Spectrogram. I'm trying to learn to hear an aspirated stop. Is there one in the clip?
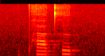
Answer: yes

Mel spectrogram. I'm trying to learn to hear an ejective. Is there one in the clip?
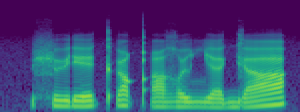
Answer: yes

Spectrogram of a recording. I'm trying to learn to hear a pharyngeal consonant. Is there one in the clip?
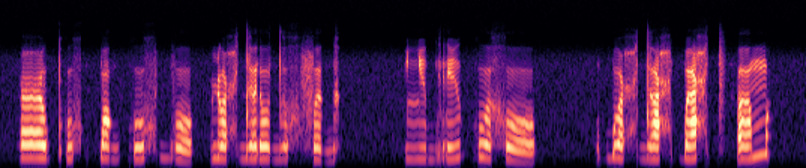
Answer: yes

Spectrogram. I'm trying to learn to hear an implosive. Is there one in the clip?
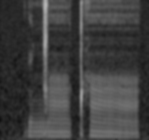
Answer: no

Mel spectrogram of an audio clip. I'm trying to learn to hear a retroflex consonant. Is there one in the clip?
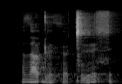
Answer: yes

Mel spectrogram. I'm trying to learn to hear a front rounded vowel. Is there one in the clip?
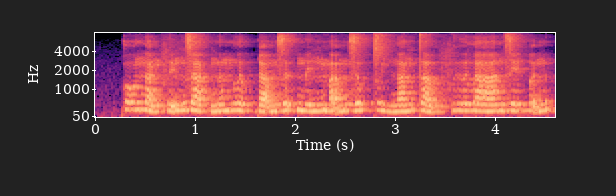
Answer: no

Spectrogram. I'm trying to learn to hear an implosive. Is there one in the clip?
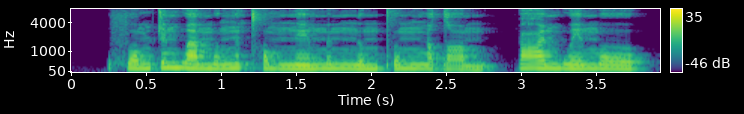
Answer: no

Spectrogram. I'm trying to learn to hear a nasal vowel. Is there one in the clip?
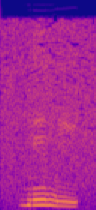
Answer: yes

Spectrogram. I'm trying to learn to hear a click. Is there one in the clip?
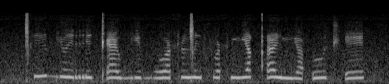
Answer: yes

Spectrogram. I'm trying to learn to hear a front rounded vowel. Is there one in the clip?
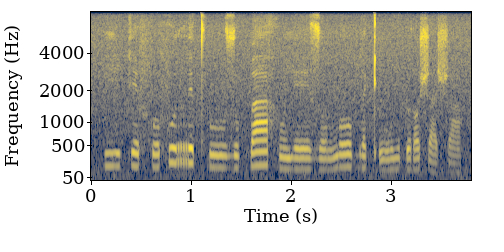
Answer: no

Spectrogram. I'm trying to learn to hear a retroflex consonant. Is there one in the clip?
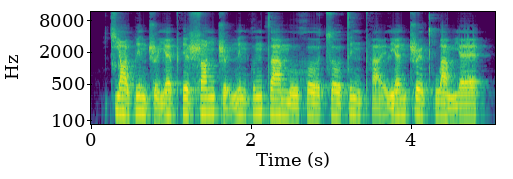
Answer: yes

